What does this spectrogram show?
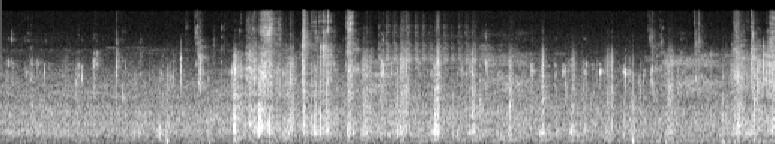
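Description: Close-miked chewing and biting: a person eating braised tuna and pineapple, with many small wet clicks and crunches from the mouth, busiest from about three seconds in.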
